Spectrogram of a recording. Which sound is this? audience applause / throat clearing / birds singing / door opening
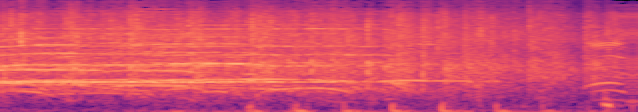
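audience applause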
